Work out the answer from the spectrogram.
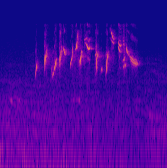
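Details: Moroccan goldfinch delivering one continuous run of quick, bubbly twittering notes. The notes rise and fall in a tinkling chain lasting about a second and a half, then stop.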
